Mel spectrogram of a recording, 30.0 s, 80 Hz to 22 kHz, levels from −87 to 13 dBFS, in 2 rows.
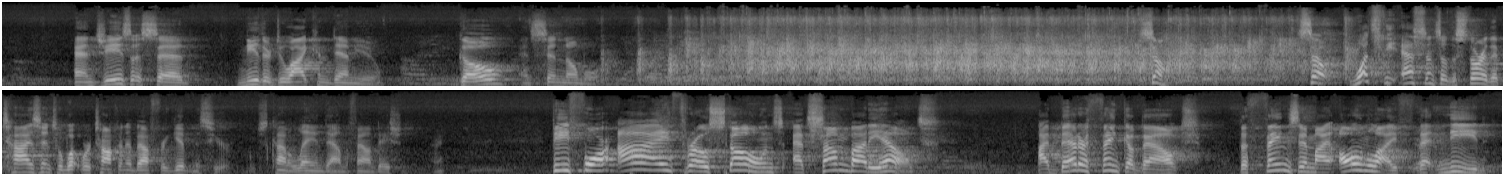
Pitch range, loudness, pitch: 145-230 Hz, -22 LUFS, 185 Hz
